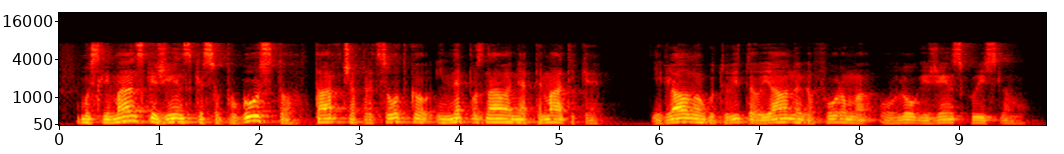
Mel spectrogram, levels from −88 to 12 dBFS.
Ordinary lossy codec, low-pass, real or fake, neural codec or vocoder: AAC, 48 kbps; 7.2 kHz; real; none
